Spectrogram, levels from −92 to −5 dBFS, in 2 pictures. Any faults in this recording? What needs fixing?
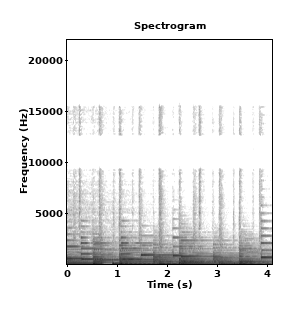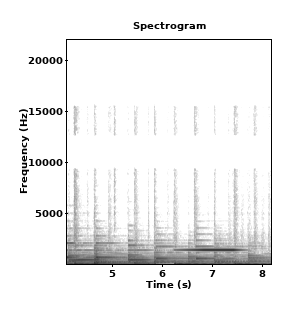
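Loudspeaker feedback squeal, 6.22 to 7.76 s: the mic re-amplifies its own speaker, so a 1.4 kHz tone swells within a second to match the sound. Move the mic back or notch 1.4 kHz.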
